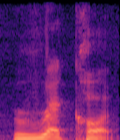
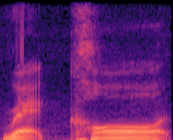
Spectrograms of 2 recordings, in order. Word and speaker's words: record: The class record, the re is being emphasized here, was inaccurate. So I record, the chord is being emphasized, one more song. I mean, if it's a noun, we emphasize on the first syllables. If it's a verb, usually we emphasize on the second syllable.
